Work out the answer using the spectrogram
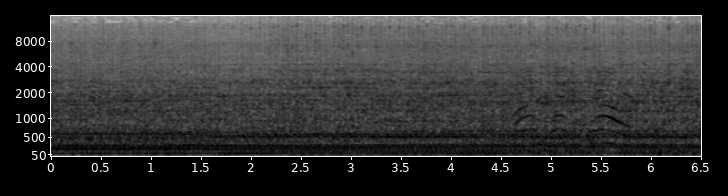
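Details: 1928 Farmall Regular tractor idling after carburetor tweaks, just started with timing advanced about halfway: steady low, even idle with smooth regular beat, no knocks or misses; healthy normal idle.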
